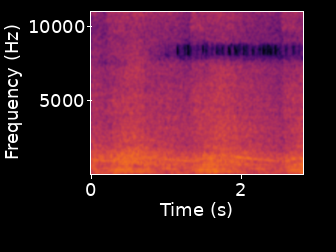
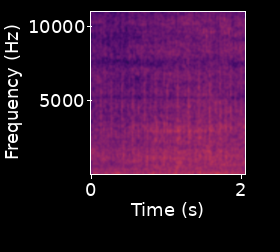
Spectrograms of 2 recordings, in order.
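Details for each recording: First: Mini after road tuning with rebuilt fast road carburetor, 1.4 ohm coil, .025 plug gaps, 20 weight dashpot oil, custom needle and yellow spring: crisp clean blips rising and falling smoothly, no misfire or stumble; engine running healthy. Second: Late-model 998 A-series Mini road racer at idle: small four-cylinder beat stumbling and uneven with a papery top end; not the smoothest running, cause not yet traced.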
